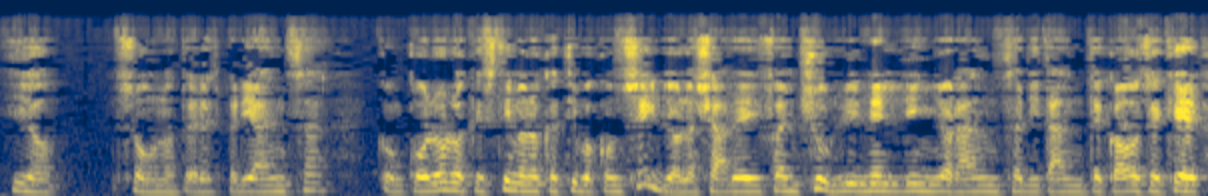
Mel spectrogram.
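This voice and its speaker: A man reading a pained, husky confessing gentleman. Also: medium pitch. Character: troubled middle-aged man haunted by his past. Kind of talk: audiobook reading.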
